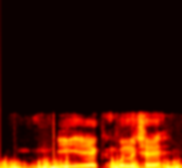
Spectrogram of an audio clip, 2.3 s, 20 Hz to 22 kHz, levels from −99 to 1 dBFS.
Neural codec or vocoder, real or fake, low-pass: codec, 16 kHz, 6 kbps, DAC; fake; 7.2 kHz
